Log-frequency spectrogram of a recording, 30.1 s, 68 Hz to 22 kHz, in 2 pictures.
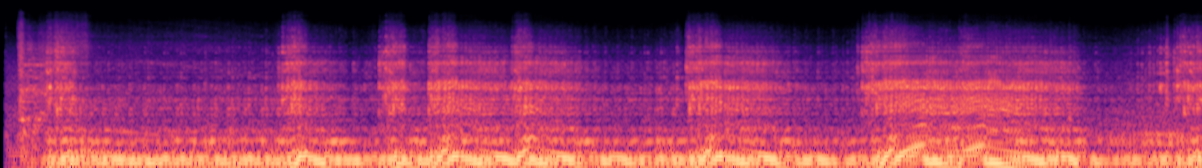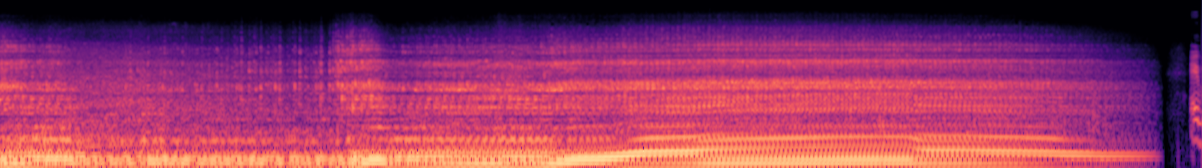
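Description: Exhaust note of a 1964 Pontiac GTO's Tri-Power 389 V8: the engine is idling, with a series of quick revs through the first two-thirds. It then runs more steadily, with its pitch stepping up, before fading and cutting off just before the end.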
